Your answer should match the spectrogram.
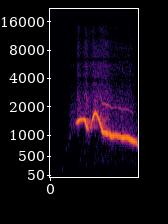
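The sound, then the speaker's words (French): A short, breathy whistled phrase as a person attempts a western tune: a wobbling rise and dip in pitch, then one long note that slowly sags and fades, like a shaky attempt at a tune. No talking. “Euh, euh, non, je suis pas un siffleur.”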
